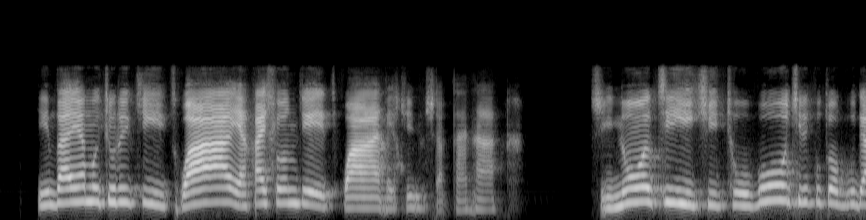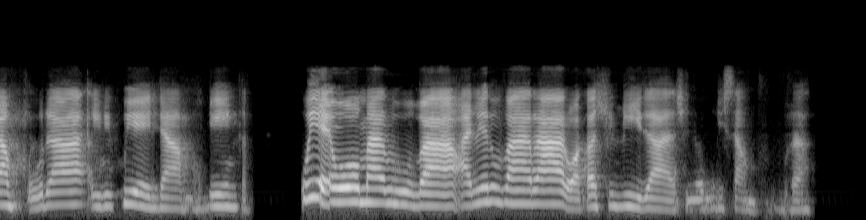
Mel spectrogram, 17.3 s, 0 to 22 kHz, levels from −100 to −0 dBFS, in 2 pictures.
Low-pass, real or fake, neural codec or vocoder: 7.2 kHz; fake; codec, 16 kHz, 1 kbps, FunCodec, trained on Chinese and English, 50 frames a second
